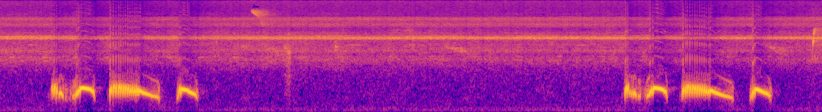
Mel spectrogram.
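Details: A spotted dove calls to provoke rivals, two identical coo phrases about six seconds apart, each stuttered, arched, then long and falling, ending in a brief coo; a steady high whine runs throughout.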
